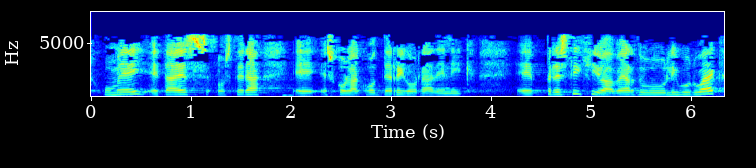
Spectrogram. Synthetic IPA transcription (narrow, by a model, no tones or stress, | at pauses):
umeje̞t̪ae̞so̞st̪e̞ɾae̞sko̞lako̞ðe̞riɣ̞o̞raðe̞nik | pɾe̞st̪iʝio̞aβ̞e̞aɾðuliβ̞uɾuak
